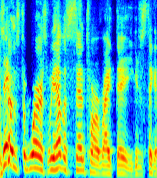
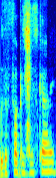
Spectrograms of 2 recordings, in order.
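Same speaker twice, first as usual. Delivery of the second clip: very quiet, barely audible whisper; 13 dB quieter than usual. Leaning over to another character in the scene: whisper. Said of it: "I lean over and whisper to Beck".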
